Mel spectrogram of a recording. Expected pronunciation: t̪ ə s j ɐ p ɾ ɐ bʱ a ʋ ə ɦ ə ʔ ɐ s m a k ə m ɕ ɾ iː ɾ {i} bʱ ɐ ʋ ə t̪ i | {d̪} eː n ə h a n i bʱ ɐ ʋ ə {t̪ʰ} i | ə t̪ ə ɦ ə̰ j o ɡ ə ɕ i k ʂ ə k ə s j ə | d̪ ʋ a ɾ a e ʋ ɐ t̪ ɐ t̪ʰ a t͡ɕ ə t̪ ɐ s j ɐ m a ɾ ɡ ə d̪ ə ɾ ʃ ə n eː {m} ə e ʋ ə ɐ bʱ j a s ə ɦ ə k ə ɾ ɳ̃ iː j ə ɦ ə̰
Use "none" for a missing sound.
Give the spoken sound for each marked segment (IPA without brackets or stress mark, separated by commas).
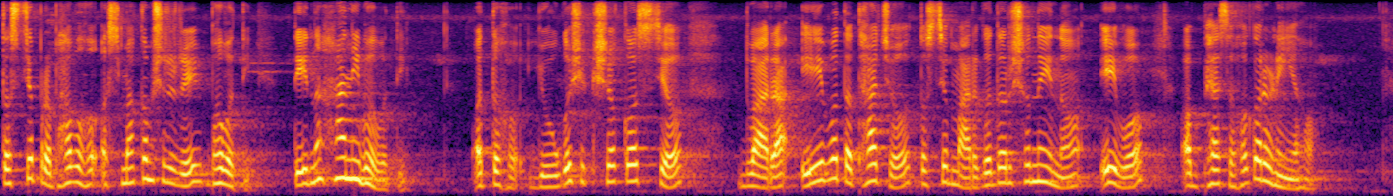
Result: e, t̪, t̪, n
